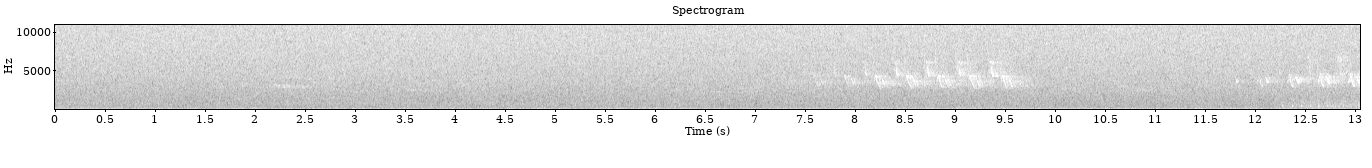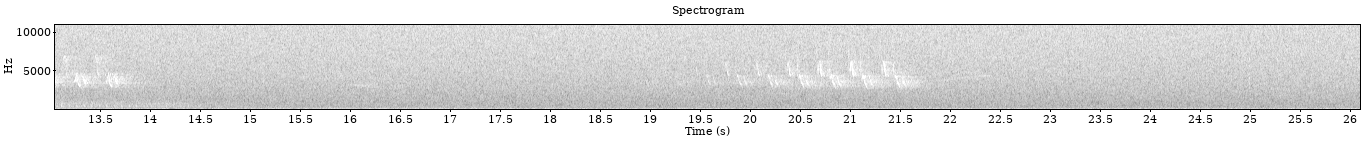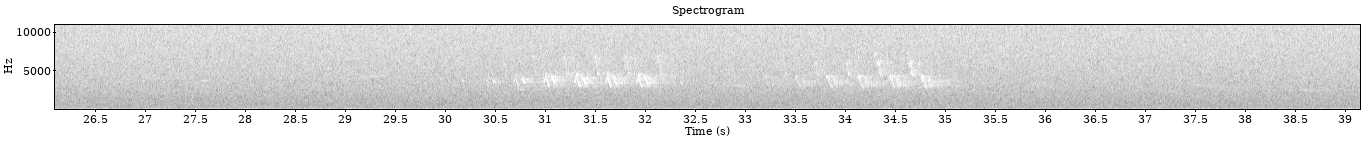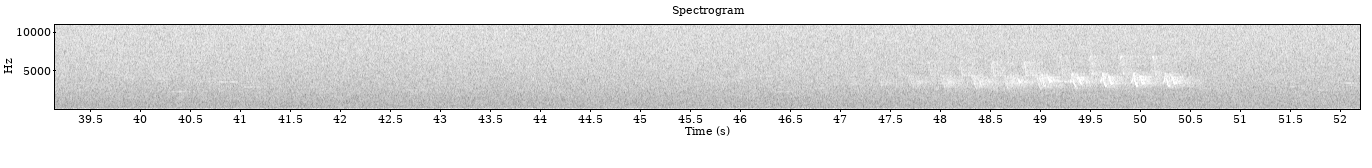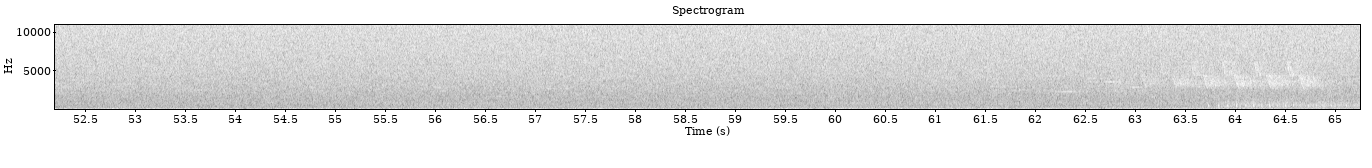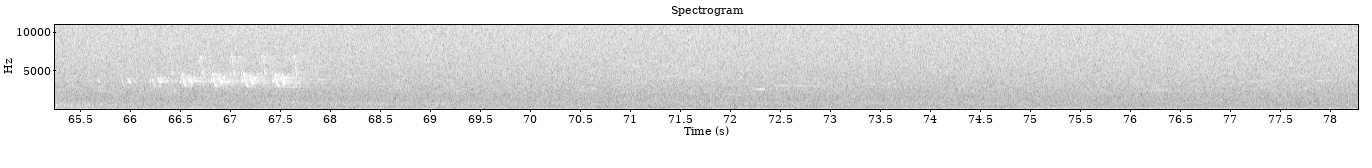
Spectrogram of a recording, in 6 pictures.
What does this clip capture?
Ovenbird, Pileated Woodpecker, Eastern Wood-Pewee, Hermit Thrush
